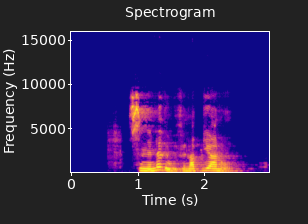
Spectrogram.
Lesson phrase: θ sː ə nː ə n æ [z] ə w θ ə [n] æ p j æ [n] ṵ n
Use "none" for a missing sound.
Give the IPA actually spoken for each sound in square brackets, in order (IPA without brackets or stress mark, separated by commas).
ð, n, n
